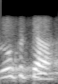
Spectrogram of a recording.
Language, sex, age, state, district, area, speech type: Maithili, female, 30-45, Bihar, Samastipur, rural, conversation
